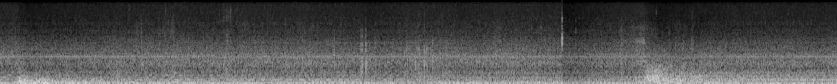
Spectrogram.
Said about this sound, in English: More explosions.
